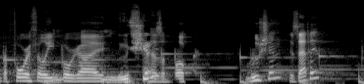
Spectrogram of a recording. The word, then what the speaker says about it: Lucian: No, it is Lucian. Lucian. Lucian. Okay, this is Lucille, I guess. Oh yeah. That's how you pronounce it.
